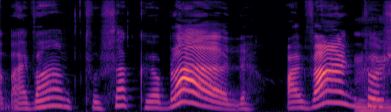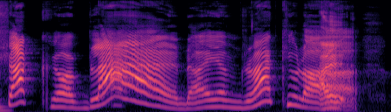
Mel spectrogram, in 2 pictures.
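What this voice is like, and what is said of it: Dracula-style vampire voice. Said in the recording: “do a vampire voice ... in your vampire voice”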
